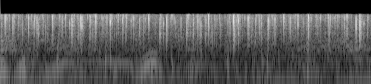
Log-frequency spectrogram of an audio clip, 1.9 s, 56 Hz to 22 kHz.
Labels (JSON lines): {"label": "biophony, cascading saw", "recorder": "SoundTrap 600 or HydroMoth"}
